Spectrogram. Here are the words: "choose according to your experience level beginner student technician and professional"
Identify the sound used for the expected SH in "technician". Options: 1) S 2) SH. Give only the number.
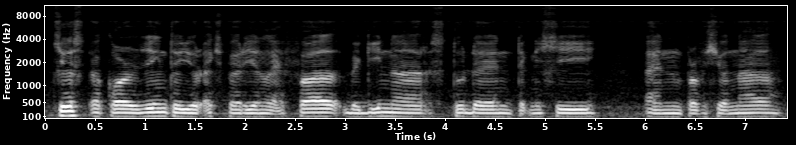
1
